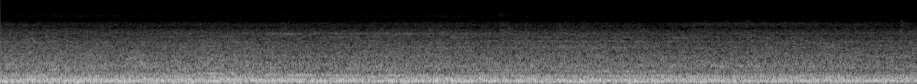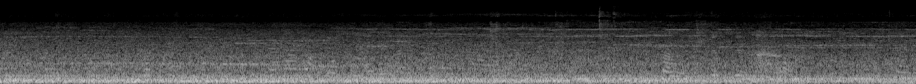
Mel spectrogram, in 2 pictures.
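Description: Korail 311000-series electric commuter train running into a station platform and slowing, a dense steady rumble of wheels and running gear that eases gradually. Faint high wheel and brake squeals start in the second half as it brakes.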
